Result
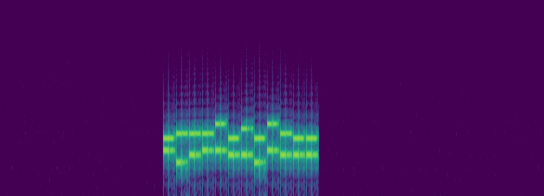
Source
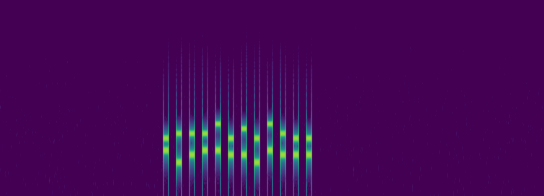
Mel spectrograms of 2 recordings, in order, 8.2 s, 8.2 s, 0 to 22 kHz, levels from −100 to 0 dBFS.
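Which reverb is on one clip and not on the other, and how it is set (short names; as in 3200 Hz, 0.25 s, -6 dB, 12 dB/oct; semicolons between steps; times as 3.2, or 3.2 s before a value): non-linear reverb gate 0.11 s rising, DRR 3.5 dB; gain -2.5 dB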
